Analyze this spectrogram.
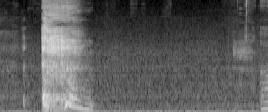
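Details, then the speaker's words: A single loud, harsh, explosive, wet-sounding cough burst with a rough, gravelly tail, followed by quiet bedroom noise; the cougher calls it a nasty cough. "hear that nasty-ass cough that's when you go over a little bit so I can get my ashtray"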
